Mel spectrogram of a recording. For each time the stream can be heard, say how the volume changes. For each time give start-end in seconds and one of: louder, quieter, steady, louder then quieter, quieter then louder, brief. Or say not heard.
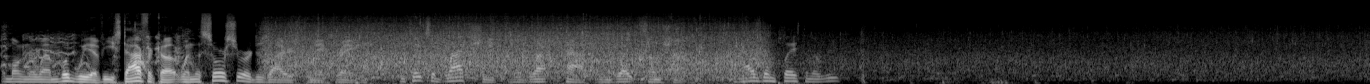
2.5-13.6 quieter.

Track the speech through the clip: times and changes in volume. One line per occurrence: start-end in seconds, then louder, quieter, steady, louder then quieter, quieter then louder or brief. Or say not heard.
0.0-8.4 quieter.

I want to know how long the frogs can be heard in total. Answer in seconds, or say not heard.
not heard.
